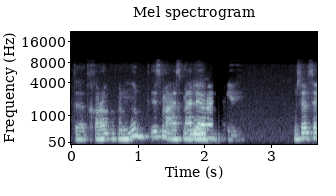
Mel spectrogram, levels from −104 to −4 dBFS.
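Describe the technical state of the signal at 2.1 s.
At 2.1 s the speech sinks by about 25 dB at its deepest, for roughly 200 ms in total between 2.04 and 2.36 s. The likely cause is speech suppressed in double talk: an echo canceller, facing both sides at once, took this talker for echo and attenuated it.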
